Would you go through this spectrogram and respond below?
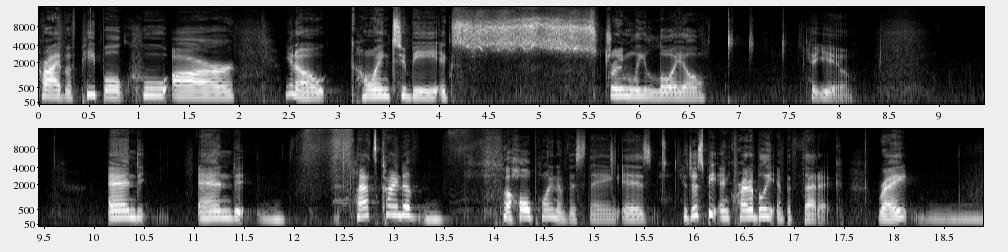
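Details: Adult woman who says she stutters much more when nervous speaking in front of an audience: stuttering.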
